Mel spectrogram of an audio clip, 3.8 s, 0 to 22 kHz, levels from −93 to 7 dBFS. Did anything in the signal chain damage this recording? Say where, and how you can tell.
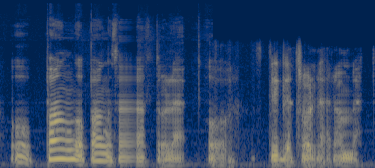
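Yes, two stages. At the network level, repeated packet loss (robotic sound) runs from 1.21 to 1.63 s. Four gaps open in that stretch, the longest 145 ms. The receiver patched about 177 ms by stretching the last received speech forward, and about 60 ms is simply missing. That leaves 43% of the span concealed, so it sounds choppy. Buffer underruns would instead give clicks or plain silence, without that synthetic continuation.

In the codec, a call bitrate drop starts at 2.14 s and lasts to the end. The bandwidth estimate fell and Opus went from 48 to 8 kbps, staying at the bottom for about 1.2 s. At that rate the encoder narrows the audio band from 20 kHz to 8 kHz and quantises coarsely, so the speech turns muffled and watery. A plain low-pass filter or a dull microphone would remove the top end but would not add the rough, smeared coding texture heard here.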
